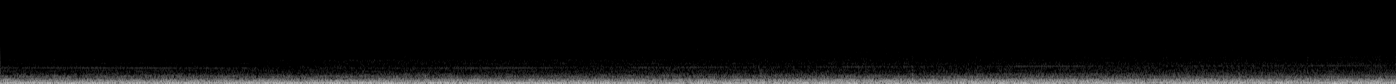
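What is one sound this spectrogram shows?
A bus engine rumbles steadily as it drives.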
